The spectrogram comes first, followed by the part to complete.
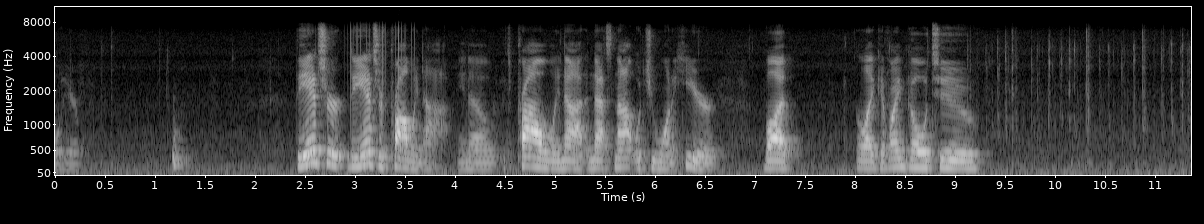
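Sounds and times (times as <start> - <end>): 
speech: 0.0 - 0.4, 2.4 - 9.4
typing a search query on a computer keyboard: 9.1 - 11.3.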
